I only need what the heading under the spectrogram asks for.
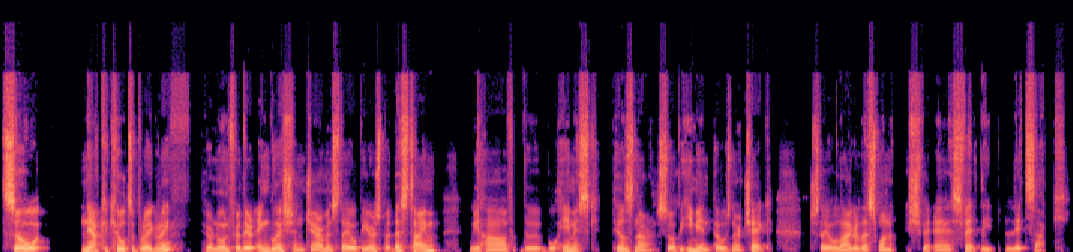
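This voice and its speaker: A man's voice: fairly high pitch, fairly even intonation, a little slow. A man giving casual unboxing commentary as a beer reviewer, chatty and rambling with frequent ums.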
